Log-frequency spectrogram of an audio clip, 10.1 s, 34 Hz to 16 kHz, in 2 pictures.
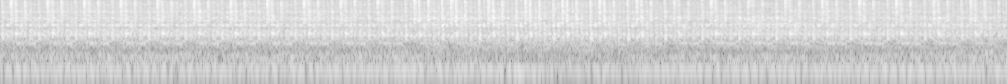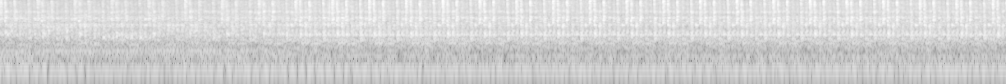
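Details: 7.3 engine at idle: sharp, steady ticking about two to three per second over a deep diesel idle, a top-end tick with no cause identified.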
